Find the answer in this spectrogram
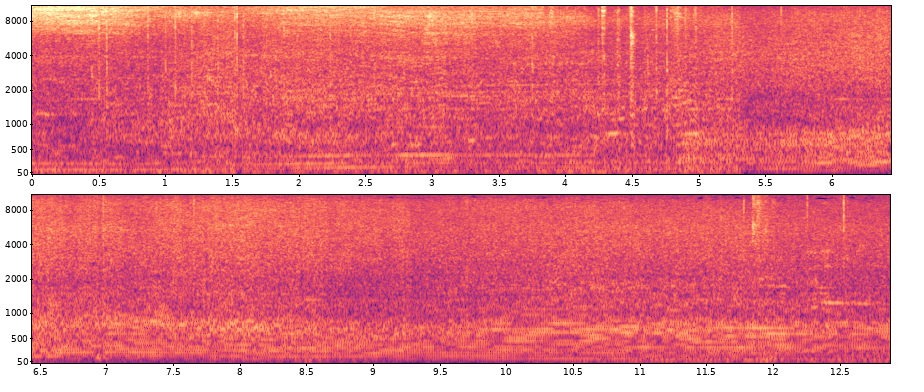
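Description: A car engine running steadily, with voices and music mixed in from about five seconds in.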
